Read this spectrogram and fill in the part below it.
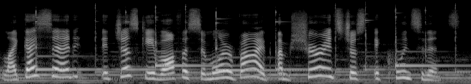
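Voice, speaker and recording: A woman voices a sardonic young woman idol in an animated audio drama. She is high-pitched, blunt and resentful, bossy with friends, with music running under her words. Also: moderate pace. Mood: bitter, guarded. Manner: blunt, sarcastic, swearing.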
